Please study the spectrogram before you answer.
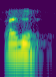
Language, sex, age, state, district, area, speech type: Malayalam, female, 30-45, Kerala, Thiruvananthapuram, rural, conversation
